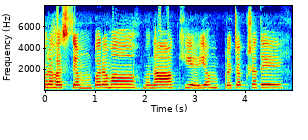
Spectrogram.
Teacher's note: इथे सगळे अनुनासिक मकारांत घेतलेले आहेत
